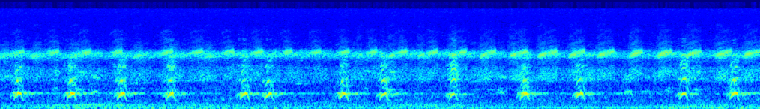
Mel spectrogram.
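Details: Frogs calling from rice paddies in early summer, before rice transplanting begins: a steady, shrill chorus runs beneath repeated short, punchy croaks about every half to one second throughout, with a faint low rumble of night air.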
